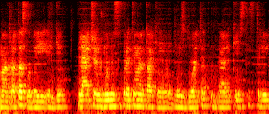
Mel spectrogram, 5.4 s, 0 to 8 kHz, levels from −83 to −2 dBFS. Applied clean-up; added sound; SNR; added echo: neural separator model SepFormer DNS4.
